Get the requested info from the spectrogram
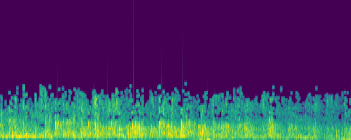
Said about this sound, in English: You'll get a nice round of applause for your help.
